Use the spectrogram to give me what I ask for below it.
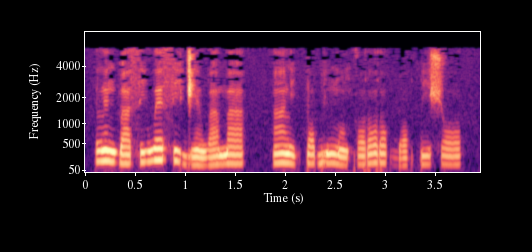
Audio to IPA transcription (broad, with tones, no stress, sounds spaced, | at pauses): l ɛ̃˧ ɡ͡b a˨ s i˨˦ w ɛ˦ s i˦˨ d͡ʒ ɛ̃˨ w a˨˦ m a˦ | ã˧ l i˨ k͡p ɔ˧ b i˧ m ɔ̃˨ k ɔ˨˦ ɾ ɔ˦ ɾ ɔ˦˨ ɡ͡b ɔ˨ k͡p i˧ ʃ ɔ˦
